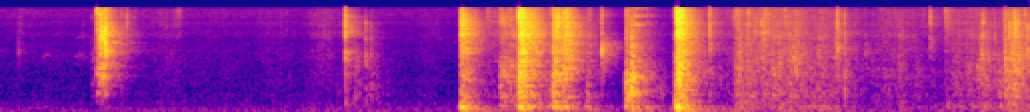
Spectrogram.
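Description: Woven polyethylene tarp being picked up and handled, crackling and rustling in a quick run of loud crinkles a little over two seconds in, then rustling more softly. Two brief sharp clicks come before it.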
